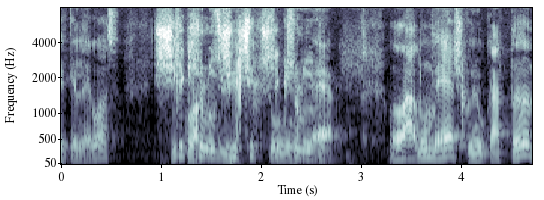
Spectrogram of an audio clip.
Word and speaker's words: Chicxulub: O choque lá de Chicxulub, como é que pronuncia aquele negócio? Chicxulub.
